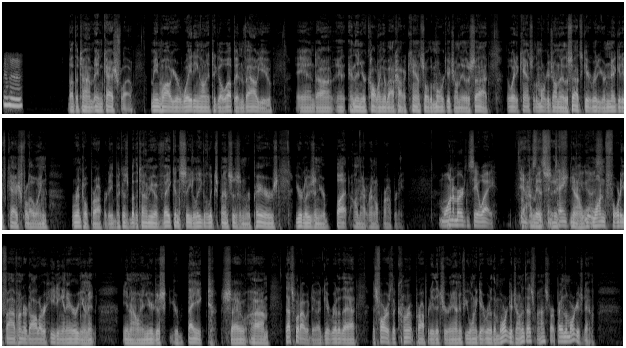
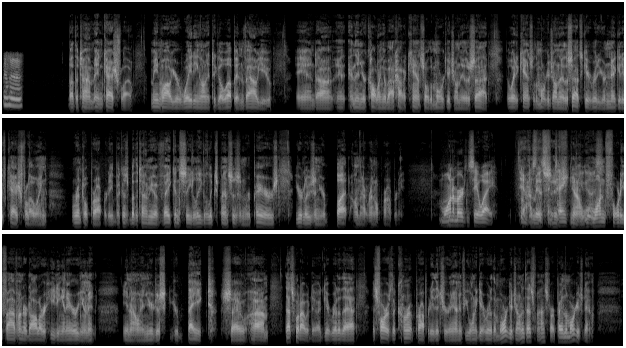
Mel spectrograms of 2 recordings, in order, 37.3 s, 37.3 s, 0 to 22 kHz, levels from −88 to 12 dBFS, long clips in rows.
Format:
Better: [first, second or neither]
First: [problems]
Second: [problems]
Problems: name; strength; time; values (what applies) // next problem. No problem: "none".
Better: first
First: none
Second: thin; very; fading below 550 Hz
